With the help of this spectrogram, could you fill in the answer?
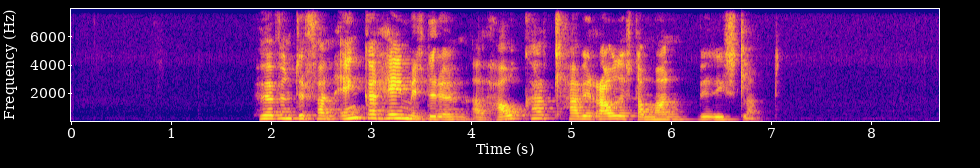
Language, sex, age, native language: Icelandic, female, 70-79, Icelandic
